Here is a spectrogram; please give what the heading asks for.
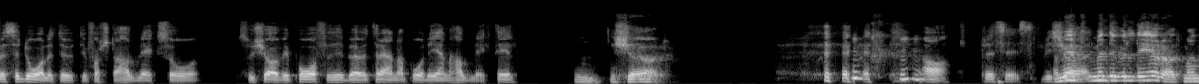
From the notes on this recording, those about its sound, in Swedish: Träffades återigen för en virtuell inspelning.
